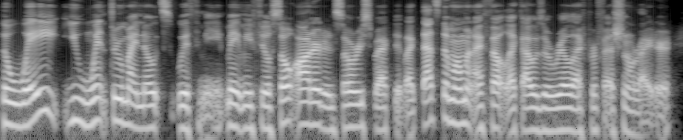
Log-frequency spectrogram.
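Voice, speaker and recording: A fast-talking, enthusiastic woman from Oakland. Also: deep voice, no room sound, studio quality. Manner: enthusiastic, quick and chatty. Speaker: writer and poet. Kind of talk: casual conversation.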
